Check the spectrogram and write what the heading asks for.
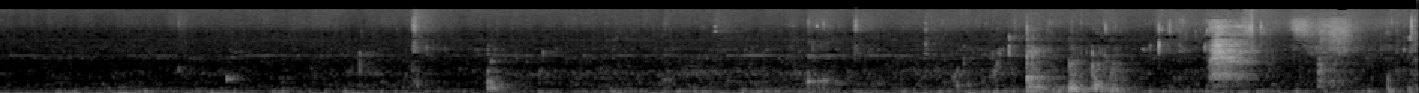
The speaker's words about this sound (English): Before we do that, let me get a sip of water.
